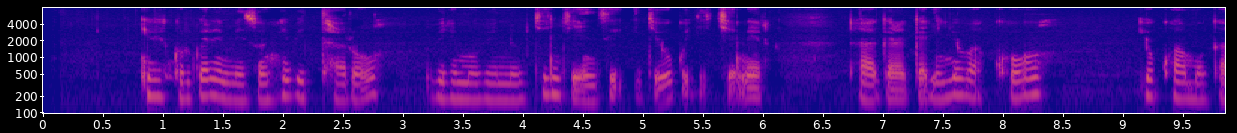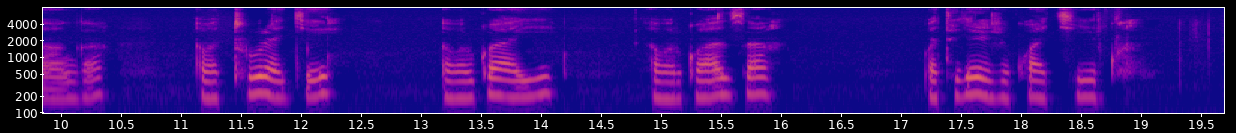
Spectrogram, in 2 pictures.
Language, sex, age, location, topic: Kinyarwanda, female, 25-35, Kigali, health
